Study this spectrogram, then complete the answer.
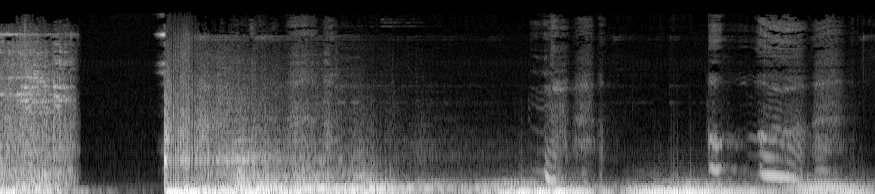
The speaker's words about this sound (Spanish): ¿Qué ha sido eso? Un campo de distorsión temporal.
